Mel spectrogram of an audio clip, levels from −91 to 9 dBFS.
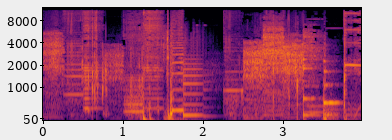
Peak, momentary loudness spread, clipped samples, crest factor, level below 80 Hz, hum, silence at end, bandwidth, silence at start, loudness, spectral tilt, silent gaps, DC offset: -2 dBFS; 13 LU; under 0.1%; 18 dB; -38 dBFS; none; 0 s; 11.5 kHz; 0 s; -18 LUFS; -2 dB/octave; none; under 0.1%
